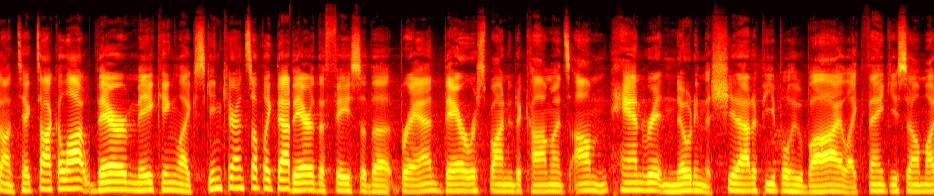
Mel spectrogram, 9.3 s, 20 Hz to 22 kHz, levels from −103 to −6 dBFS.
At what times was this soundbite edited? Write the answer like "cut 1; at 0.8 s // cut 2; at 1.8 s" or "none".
cut 1; at 0.9 s // cut 2; at 2.9 s // cut 3; at 6.1 s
